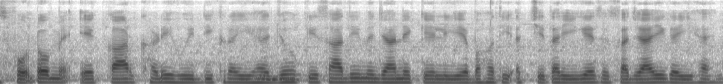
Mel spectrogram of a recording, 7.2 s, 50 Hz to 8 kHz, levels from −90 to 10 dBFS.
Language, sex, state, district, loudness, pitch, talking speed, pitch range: Hindi, male, Uttar Pradesh, Budaun, -21 LUFS, 120 Hz, 200 wpm, 120-125 Hz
